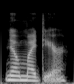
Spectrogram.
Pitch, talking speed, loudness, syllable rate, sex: 190 Hz, 245 wpm, -17 LUFS, 4.8 syllables/s, female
